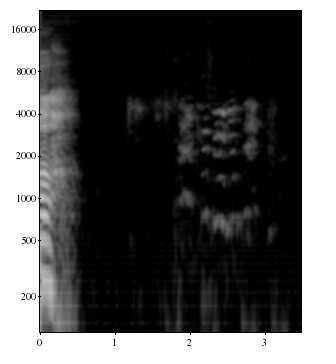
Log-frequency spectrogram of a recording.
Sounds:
Sigh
